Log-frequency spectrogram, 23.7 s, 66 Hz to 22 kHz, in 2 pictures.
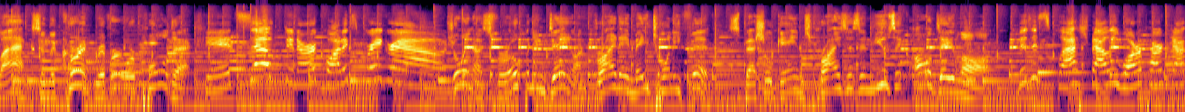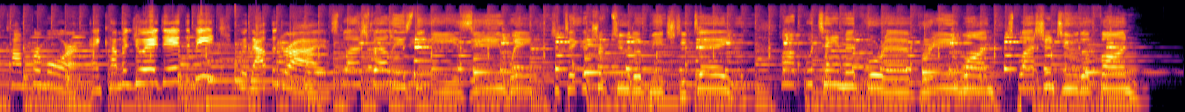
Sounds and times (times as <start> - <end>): Speech: 0.0 - 16.3
Music: 0.0 - 23.7.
